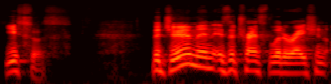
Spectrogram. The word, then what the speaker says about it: Jesus: But in German, a J is pronounced as a Y. It's Jesus. We just use the same spelling, but then pronounce it like it was English.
